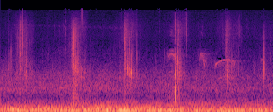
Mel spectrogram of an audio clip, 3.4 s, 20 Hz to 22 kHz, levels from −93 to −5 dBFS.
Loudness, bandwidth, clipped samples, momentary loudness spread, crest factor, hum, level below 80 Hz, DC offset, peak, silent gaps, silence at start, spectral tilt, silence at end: -31 LUFS; 16.5 kHz; under 0.1%; 4 LU; 24 dB; none; -30 dBFS; under 0.1%; -4 dBFS; none; 0 s; -4.5 dB/octave; 0 s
